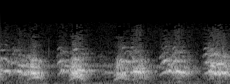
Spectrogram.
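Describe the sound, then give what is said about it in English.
A husky Eskimo sled lead dog barks on a trail through storm and snow, giving five loud, evenly spaced barks with a strong harmonic tone and short pauses between them, with no other sound. “The Wonder Dog King, swiftest and strongest of Eskimo lead dogs, blazes the trail through storm and snow for Sergeant Preston as he meets the Challenge of the Yukon.”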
